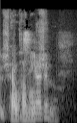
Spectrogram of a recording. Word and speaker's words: Çalhanoğlu: Tufan, and obviously the man that most people are very excited about at the moment, which is, how do you say him? – Çalhanoğlu. – There you go. – Çalhanoğlu.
